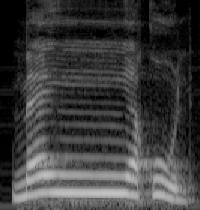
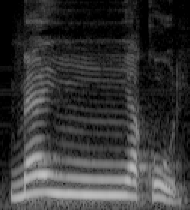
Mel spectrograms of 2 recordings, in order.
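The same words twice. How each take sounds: The two takes are said the same way.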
